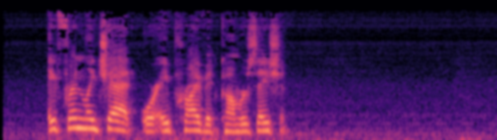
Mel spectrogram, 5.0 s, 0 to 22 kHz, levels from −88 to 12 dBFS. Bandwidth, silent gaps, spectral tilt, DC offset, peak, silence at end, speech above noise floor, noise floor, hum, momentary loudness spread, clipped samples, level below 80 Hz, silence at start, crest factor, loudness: 16.5 kHz; none; -4.5 dB/octave; under 0.1%; -2 dBFS; 0.35 s; 32 dB; -46 dBFS; none; 9 LU; under 0.1%; -46 dBFS; 0.45 s; 14 dB; -14 LUFS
